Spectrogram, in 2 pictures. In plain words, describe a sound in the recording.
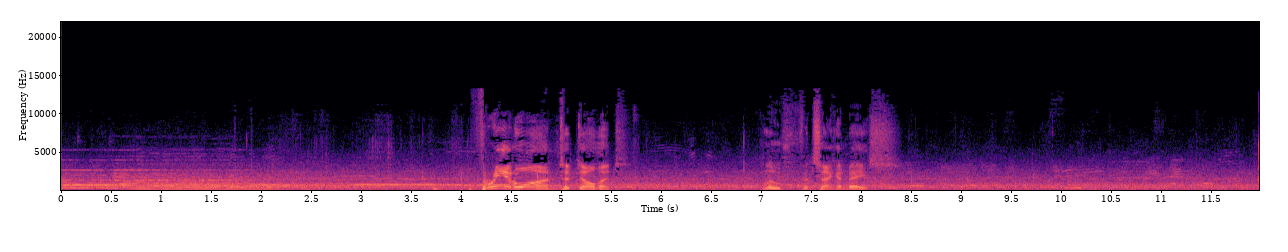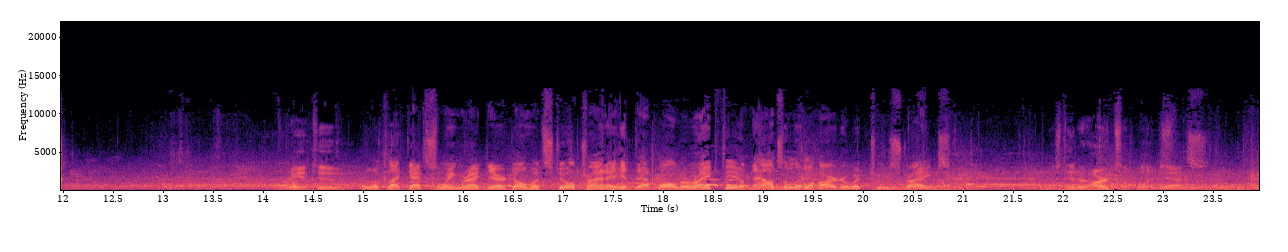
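A stadium crowd murmurs in the stands.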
